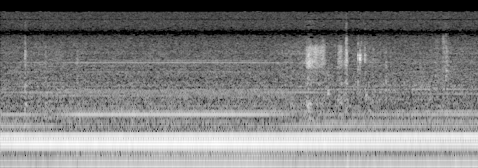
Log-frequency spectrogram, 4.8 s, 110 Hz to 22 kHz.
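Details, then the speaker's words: National NC-60 Special AA5 radio on variac at about 62 volts, 0.12 amps, warming up: loud steady low hum with buzzy overtone; suspected filter capacitor problem, no dead short found. "i loud that's probably a filter cap problem as loud as it's humming so let's go a little bit more"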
